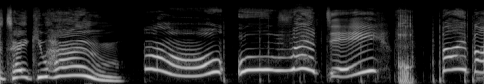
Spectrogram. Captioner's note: snort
